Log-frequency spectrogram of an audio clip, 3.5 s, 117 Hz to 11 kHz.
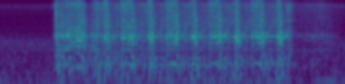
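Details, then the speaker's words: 1997 Harley-Davidson Fatboy Evo, 70,000 miles, Mikuni carb, sat a month with petcock shut: labouring starter cranks with uneven chugs and never catches; carburettor float bowl dry, fuel starvation, possibly sticky accelerator pump. "See, the carburetor bowl is empty cuz I always shut my petcock valve off, you know, and let them run a while."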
